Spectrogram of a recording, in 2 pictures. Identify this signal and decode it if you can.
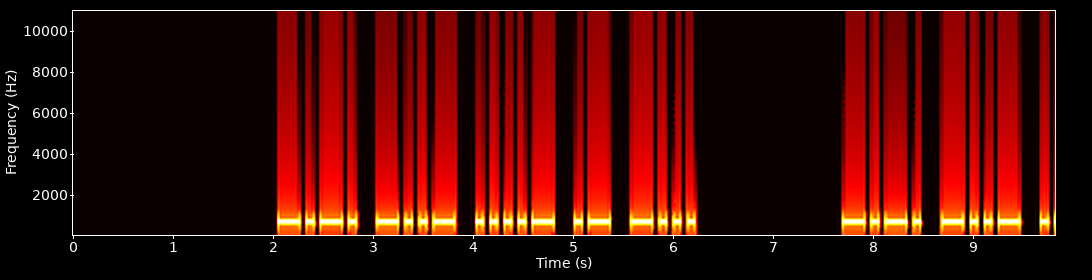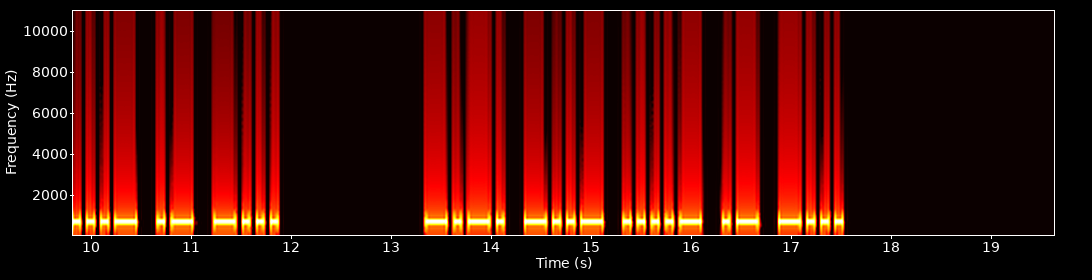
Morse code, heard as a keyed tone, about 17 wpm, 700 Hz. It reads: CX4AB CX4AB CX4AB
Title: DXCC-100 Call Signs - 5 Characters - Repeated 3x - 17wpm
